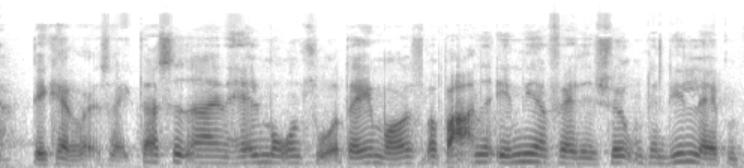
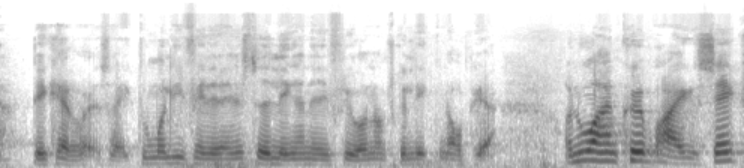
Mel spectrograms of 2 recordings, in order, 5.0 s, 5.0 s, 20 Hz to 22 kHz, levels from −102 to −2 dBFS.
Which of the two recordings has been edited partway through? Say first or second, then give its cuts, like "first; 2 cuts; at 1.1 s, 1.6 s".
first; 2 cuts; at 0.9 s, 2.8 s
